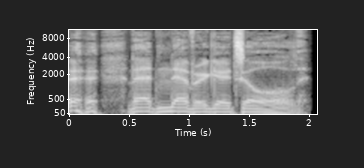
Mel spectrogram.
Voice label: heavy positive vocalization; tf; duke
